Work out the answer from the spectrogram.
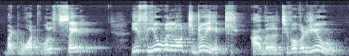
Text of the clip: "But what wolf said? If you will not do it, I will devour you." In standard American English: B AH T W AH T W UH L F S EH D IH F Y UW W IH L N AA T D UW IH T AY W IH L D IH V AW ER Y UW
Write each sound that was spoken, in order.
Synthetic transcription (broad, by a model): B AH T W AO T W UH L F S EH IH F Y UW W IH L N AA T D UW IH T AY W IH L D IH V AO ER Y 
